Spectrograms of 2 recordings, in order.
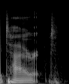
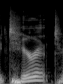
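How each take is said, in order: First: "tyrant" said with TIE as first syllable; long-i pronunciation. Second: "tyrant" said with TEER as first syllable; short-i pronunciation. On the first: Host offering co-host the other way, "tyrant" as TIE-runt. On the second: Host quizzing co-host on the word, "tyrant" as TEER-unt. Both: Shown as a demonstration. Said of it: "do you say tyrant or".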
